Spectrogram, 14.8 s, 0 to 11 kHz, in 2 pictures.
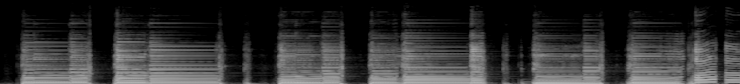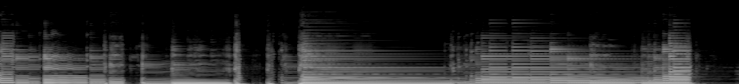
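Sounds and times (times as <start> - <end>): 
solo electric guitar on bridge and middle pickups: 0.1 - 14.5.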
